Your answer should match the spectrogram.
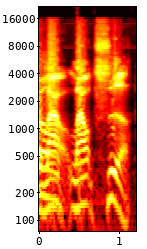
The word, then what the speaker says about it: Lao Tzu: At least that's Lao Tzu or Lao Tzu. You kind of swallow the Z.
